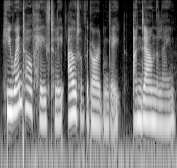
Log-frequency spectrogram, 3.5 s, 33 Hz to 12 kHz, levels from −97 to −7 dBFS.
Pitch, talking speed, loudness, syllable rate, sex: 185 Hz, 220 wpm, -19 LUFS, 5.0 syllables/s, female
